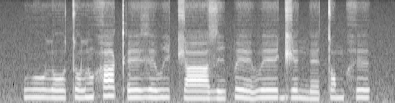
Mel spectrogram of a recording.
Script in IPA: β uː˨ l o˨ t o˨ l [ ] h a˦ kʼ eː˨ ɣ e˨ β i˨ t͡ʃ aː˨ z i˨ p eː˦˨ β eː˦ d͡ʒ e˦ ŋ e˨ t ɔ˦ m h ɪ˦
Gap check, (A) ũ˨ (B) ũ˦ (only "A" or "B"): A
